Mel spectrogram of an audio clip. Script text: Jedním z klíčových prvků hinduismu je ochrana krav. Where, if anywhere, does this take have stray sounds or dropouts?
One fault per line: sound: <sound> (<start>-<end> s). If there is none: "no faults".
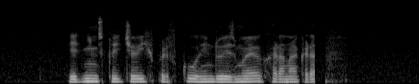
sound: dropout (3.1-3.3 s)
